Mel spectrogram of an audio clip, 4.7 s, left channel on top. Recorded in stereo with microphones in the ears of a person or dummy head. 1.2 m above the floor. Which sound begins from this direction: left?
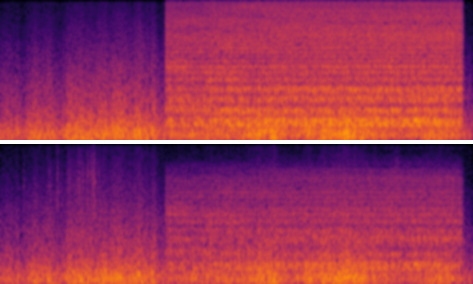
Boiling, at 1.7 s.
